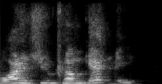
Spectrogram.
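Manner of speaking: mock, acted-out yelling. Recapping an episode, quoting a cast member calling to the team, retelling a yell. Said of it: "Rick's yelling at the team like".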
